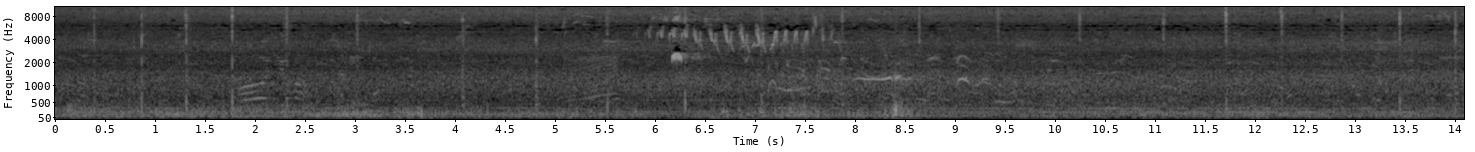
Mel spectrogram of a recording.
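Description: Open-air ambience with a low steady hum and faint distant voices or calls. A small bird sings a short trill about six seconds in, and a single sharp thump a little after eight seconds is the loudest moment.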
